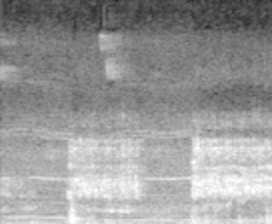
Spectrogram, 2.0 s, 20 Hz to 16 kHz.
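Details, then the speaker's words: SS 815 air starter teardown: a bearing spun by hand gives two short bursts of gritty, rough rumbling. The bearing is worn and has to come off. "as you can hear it. That bearing's no good. That bearing's got to come off."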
